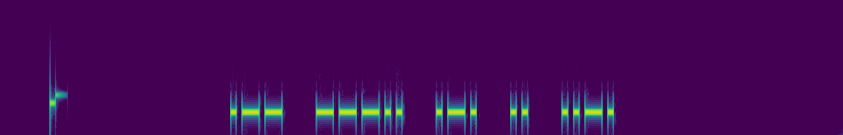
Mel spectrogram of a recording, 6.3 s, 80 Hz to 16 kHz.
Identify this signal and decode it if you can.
Morse code, heard as a keyed tone, about 28 wpm, spaced as for 20 wpm, 700 Hz. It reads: W8RIF
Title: USA Call Signs - 2x Character Spacing - 28wpm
